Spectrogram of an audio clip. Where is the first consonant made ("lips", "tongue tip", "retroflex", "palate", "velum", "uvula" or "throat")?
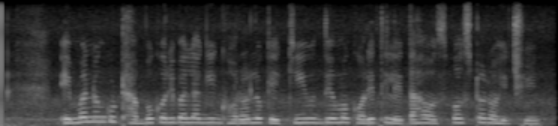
lips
